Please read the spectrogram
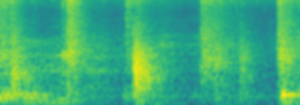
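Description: Indoor handling noises: a muffled murmur at the start, then a sharp knock a little under a second in and a softer bump after it, like a drawer or door being moved.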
